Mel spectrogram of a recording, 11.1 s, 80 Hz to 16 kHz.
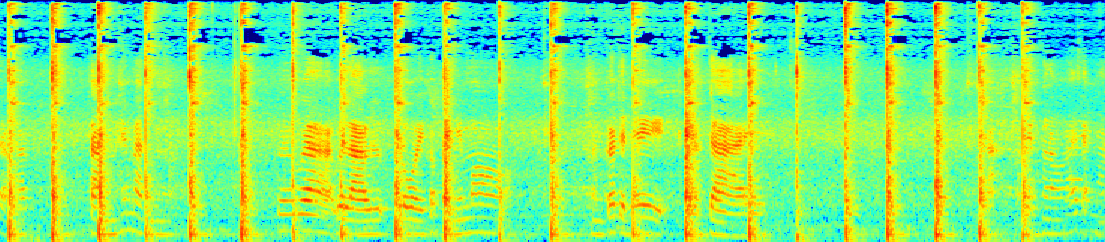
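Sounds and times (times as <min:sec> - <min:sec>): stone pestle pounding in mortar: 0:00.0 - 0:10.5.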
